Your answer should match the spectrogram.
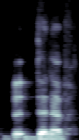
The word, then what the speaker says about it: Deneb: no, it's technically just Deneb.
